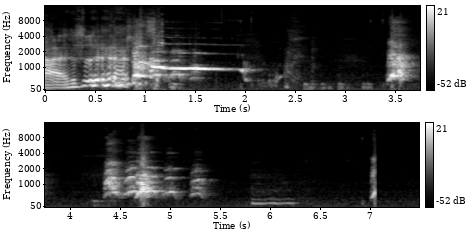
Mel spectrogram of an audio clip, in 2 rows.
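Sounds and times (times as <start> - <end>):
speech: 0.0 - 1.6
several dogs barking: 3.4 - 5.5.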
